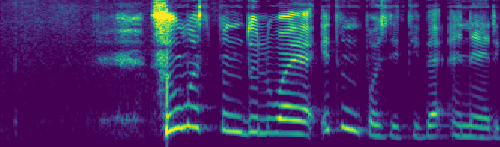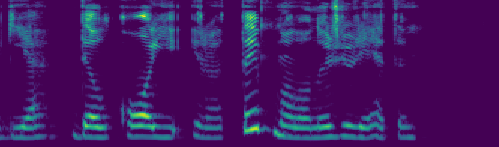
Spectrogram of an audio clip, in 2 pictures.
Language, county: Lithuanian, Kaunas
